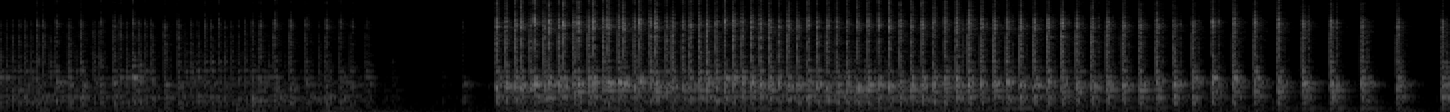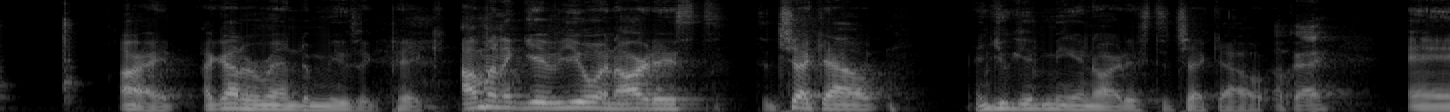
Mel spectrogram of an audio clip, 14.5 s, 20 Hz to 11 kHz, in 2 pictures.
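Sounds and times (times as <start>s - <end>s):
spinning wheel clicking: 0.0s - 7.8s
speech: 7.9s - 14.4s.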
